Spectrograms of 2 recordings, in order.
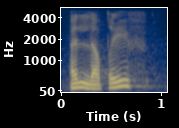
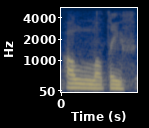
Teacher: اللطيف رقق اللام، لا تقول اللطيف · Shown in: first take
